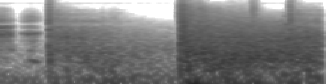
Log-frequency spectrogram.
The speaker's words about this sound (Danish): Der blev fyret mange skud.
